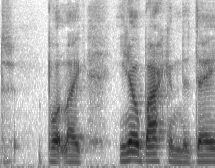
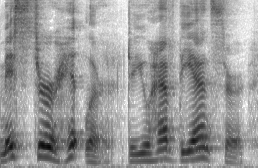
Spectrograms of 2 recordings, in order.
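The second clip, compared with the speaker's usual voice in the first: off-kilter put-on American accent, pitched up; 5 semitones higher, 4 dB louder than usual.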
